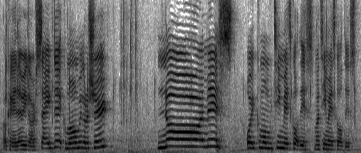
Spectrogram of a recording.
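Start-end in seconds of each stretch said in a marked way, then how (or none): 3.1-4.7 high, loud, drawn-out wail; dismayed cry. Real, not acted. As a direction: stretch out a loud cry of frustration. Misses a shot in game.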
